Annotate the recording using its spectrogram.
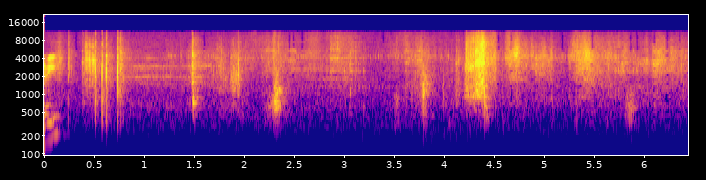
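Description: Sheets of patterned scrapbook paper being handled and turned over by hand: a few short, irregular rustles and scrapes of paper sliding over paper, the longest about four seconds in.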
